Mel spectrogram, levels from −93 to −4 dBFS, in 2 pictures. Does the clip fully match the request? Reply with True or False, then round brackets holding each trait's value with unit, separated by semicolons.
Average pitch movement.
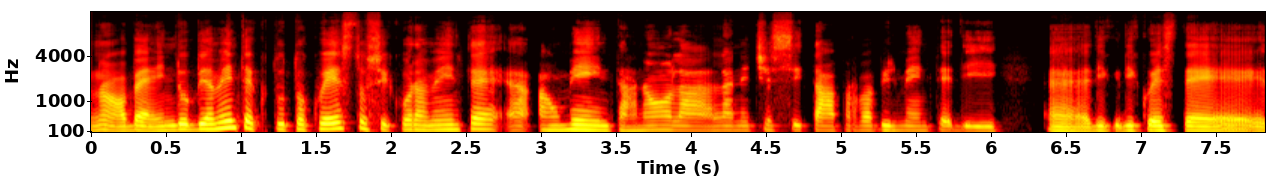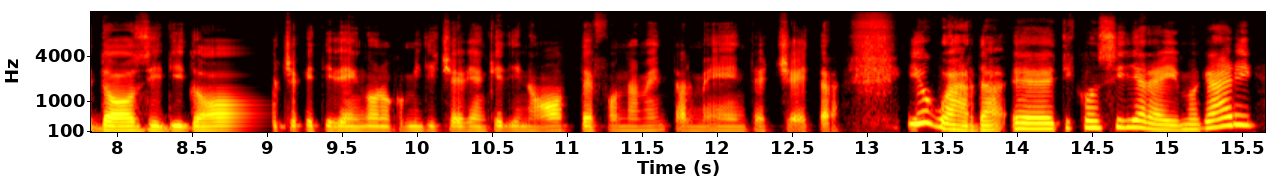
True (3.1 semitones)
